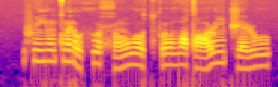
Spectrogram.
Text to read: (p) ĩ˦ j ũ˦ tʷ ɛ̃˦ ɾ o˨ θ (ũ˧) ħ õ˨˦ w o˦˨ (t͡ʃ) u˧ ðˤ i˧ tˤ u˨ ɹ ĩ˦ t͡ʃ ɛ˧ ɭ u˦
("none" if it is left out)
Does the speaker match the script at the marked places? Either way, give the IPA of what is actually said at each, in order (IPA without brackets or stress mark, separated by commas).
f, u˧, t͡sʼ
